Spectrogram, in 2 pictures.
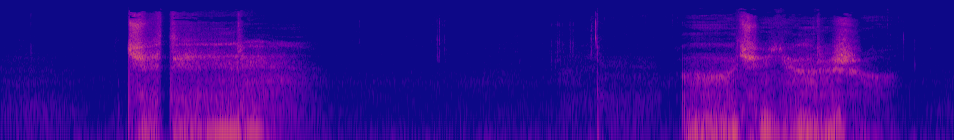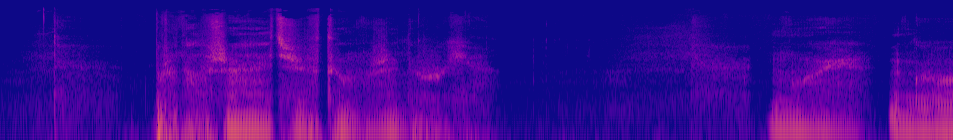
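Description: A young man speaks calmly and close into a microphone, with pauses.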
